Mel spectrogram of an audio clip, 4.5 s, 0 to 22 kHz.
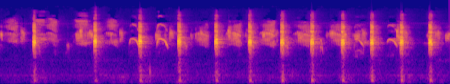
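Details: Close King rail in Florida's Mallory Swamp on a spring morning, calling persistently in the open; loud, harsh kek notes repeated steadily about every 0.4 seconds, a dozen in a row, each a sharp clipped bark.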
